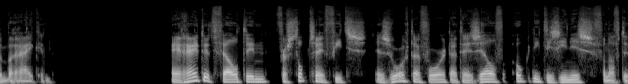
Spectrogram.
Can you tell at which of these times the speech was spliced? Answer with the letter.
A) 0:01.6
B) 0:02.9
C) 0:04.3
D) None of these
A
